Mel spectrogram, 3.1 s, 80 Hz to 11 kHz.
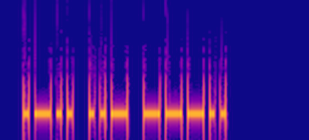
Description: Morse code, heard as a keyed tone, about 22 wpm, 700 Hz. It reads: LU8
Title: Callsign Prefixes for Top 100 DXCC - 22wpm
